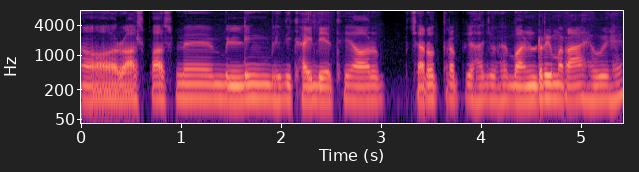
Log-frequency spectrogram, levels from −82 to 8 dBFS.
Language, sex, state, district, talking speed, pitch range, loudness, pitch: Chhattisgarhi, male, Chhattisgarh, Rajnandgaon, 200 wpm, 120-125 Hz, -18 LUFS, 125 Hz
